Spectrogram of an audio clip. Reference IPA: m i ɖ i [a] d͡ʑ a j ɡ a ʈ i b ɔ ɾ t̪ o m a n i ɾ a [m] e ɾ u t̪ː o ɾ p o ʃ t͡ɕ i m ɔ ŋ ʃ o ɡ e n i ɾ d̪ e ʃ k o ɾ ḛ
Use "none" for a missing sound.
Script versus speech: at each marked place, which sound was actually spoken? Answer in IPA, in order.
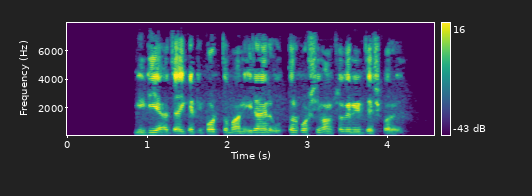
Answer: a, n

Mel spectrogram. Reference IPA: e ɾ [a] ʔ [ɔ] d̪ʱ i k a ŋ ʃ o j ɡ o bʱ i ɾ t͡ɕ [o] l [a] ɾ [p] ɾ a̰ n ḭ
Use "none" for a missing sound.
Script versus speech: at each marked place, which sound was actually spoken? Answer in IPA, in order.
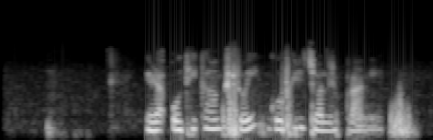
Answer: a, o, ɔ, e, p

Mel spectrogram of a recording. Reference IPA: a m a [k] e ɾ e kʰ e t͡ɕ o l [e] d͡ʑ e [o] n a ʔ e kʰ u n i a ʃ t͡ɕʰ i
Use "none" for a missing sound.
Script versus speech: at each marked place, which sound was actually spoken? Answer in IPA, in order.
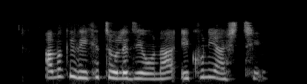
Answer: k, e, o

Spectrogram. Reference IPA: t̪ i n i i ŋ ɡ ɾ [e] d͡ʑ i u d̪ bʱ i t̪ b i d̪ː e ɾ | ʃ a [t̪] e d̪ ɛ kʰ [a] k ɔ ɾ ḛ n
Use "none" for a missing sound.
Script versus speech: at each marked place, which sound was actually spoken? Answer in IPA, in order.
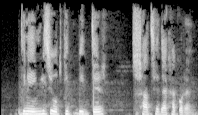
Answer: i, t̪ʰ, a

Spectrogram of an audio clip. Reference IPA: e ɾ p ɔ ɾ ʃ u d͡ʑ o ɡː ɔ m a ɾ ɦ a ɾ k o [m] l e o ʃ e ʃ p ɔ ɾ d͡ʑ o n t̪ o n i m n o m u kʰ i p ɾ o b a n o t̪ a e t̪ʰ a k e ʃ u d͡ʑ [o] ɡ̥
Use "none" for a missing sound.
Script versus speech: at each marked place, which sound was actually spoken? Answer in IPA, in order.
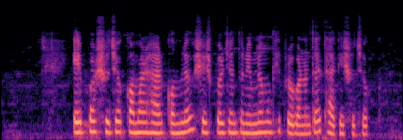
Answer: m, o

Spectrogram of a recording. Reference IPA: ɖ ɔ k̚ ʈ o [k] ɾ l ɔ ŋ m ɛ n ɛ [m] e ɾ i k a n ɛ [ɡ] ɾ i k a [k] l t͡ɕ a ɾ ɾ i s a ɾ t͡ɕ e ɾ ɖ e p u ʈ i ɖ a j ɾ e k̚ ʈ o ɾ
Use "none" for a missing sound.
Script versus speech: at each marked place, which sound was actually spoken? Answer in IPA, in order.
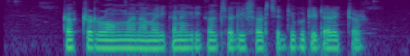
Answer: none, m, ɡ, none

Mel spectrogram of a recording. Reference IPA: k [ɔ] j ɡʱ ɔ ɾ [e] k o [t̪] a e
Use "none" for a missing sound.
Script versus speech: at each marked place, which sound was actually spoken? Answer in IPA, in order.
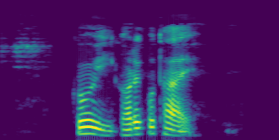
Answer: o, e, t̪ʰ

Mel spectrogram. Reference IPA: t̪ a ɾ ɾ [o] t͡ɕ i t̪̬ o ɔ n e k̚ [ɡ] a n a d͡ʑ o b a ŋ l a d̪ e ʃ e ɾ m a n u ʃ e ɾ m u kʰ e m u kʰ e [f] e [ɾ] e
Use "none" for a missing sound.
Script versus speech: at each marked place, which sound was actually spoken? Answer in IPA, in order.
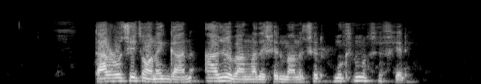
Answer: o, ɡ, f, ɾ

